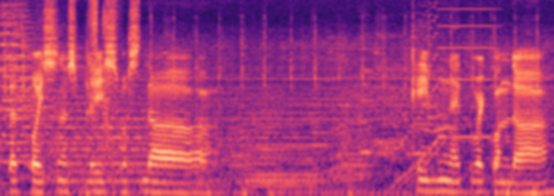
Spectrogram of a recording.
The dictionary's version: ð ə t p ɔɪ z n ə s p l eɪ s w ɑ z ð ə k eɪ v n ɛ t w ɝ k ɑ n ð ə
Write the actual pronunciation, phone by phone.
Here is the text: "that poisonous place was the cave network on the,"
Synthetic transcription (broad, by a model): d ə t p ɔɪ s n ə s p l eɪ s w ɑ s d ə k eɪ b n ɛ t w ɝ k ɑ n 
